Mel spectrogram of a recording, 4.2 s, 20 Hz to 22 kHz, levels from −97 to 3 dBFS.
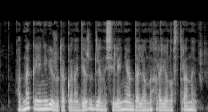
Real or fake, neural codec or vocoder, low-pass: real; none; 9.9 kHz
